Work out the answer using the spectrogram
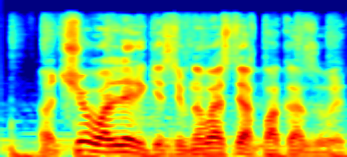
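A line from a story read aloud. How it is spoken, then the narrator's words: Snapping back. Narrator (Russian): огрызнулся Пашка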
